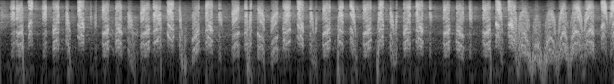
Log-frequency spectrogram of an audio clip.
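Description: Vinyl record scratched by hand on a DJ turntable: a fast, even run of short back-and-forth scratches, roughly eight to the second. It is the simple scratch pattern being demonstrated for beginners to copy.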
